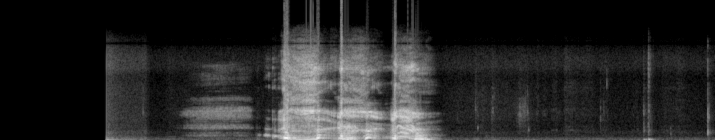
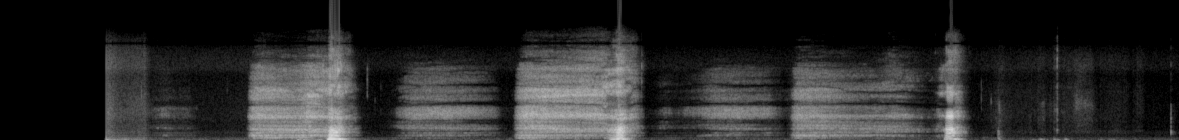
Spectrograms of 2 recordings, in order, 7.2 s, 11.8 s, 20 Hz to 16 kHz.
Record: {"cough_length": "7.2 s", "cough_amplitude": 26028, "cough_signal_mean_std_ratio": 0.34, "exhalation_length": "11.8 s", "exhalation_amplitude": 26027, "exhalation_signal_mean_std_ratio": 0.35, "survey_phase": "beta (2021-08-13 to 2022-03-07)", "age": "65+", "gender": "Male", "wearing_mask": "No", "symptom_none": true, "smoker_status": "Never smoked", "respiratory_condition_asthma": false, "respiratory_condition_other": false, "recruitment_source": "REACT", "submission_delay": "1 day", "covid_test_result": "Negative", "covid_test_method": "RT-qPCR", "influenza_a_test_result": "Unknown/Void", "influenza_b_test_result": "Unknown/Void"}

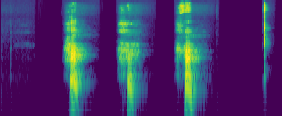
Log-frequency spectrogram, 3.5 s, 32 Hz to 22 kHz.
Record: {"exhalation_length": "3.5 s", "exhalation_amplitude": 12266, "exhalation_signal_mean_std_ratio": 0.24, "survey_phase": "beta (2021-08-13 to 2022-03-07)", "age": "65+", "gender": "Female", "wearing_mask": "No", "symptom_none": true, "smoker_status": "Ex-smoker", "respiratory_condition_asthma": false, "respiratory_condition_other": false, "recruitment_source": "REACT", "submission_delay": "1 day", "covid_test_result": "Negative", "covid_test_method": "RT-qPCR", "influenza_a_test_result": "Negative", "influenza_b_test_result": "Negative"}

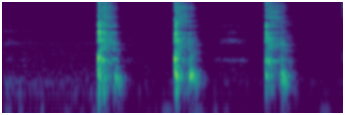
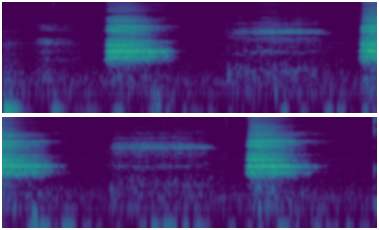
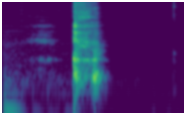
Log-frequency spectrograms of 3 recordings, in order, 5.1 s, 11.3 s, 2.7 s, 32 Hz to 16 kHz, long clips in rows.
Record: {"three_cough_length": "5.1 s", "three_cough_amplitude": 32768, "three_cough_signal_mean_std_ratio": 0.27, "exhalation_length": "11.3 s", "exhalation_amplitude": 15751, "exhalation_signal_mean_std_ratio": 0.46, "cough_length": "2.7 s", "cough_amplitude": 32768, "cough_signal_mean_std_ratio": 0.27, "survey_phase": "beta (2021-08-13 to 2022-03-07)", "age": "45-64", "gender": "Female", "wearing_mask": "No", "symptom_none": true, "smoker_status": "Ex-smoker", "respiratory_condition_asthma": false, "respiratory_condition_other": false, "recruitment_source": "REACT", "submission_delay": "2 days", "covid_test_result": "Negative", "covid_test_method": "RT-qPCR", "influenza_a_test_result": "Negative", "influenza_b_test_result": "Negative"}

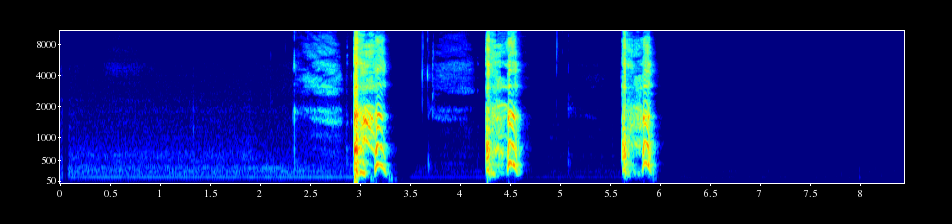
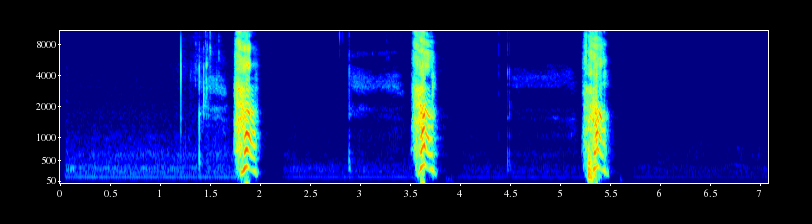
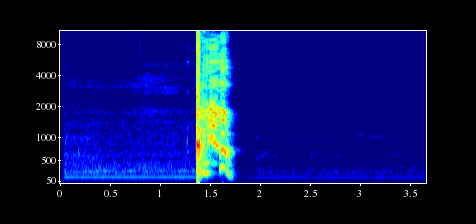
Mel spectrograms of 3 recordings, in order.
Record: {"three_cough_length": "8.4 s", "three_cough_amplitude": 32768, "three_cough_signal_mean_std_ratio": 0.22, "exhalation_length": "7.1 s", "exhalation_amplitude": 32768, "exhalation_signal_mean_std_ratio": 0.21, "cough_length": "3.7 s", "cough_amplitude": 32768, "cough_signal_mean_std_ratio": 0.2, "survey_phase": "beta (2021-08-13 to 2022-03-07)", "age": "45-64", "gender": "Female", "wearing_mask": "No", "symptom_none": true, "smoker_status": "Never smoked", "respiratory_condition_asthma": false, "respiratory_condition_other": false, "recruitment_source": "REACT", "submission_delay": "1 day", "covid_test_result": "Negative", "covid_test_method": "RT-qPCR"}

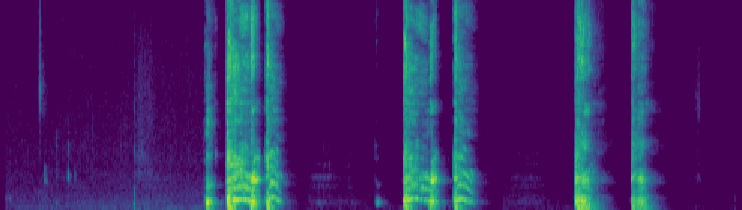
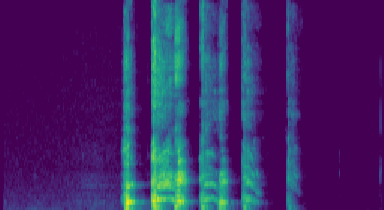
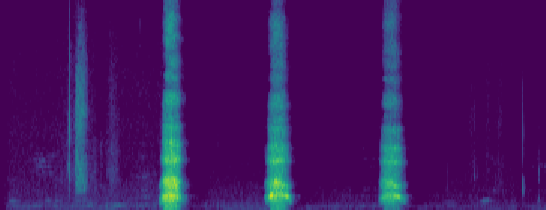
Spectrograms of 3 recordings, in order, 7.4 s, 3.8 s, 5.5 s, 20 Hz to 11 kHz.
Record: {"three_cough_length": "7.4 s", "three_cough_amplitude": 32047, "three_cough_signal_mean_std_ratio": 0.3, "cough_length": "3.8 s", "cough_amplitude": 32767, "cough_signal_mean_std_ratio": 0.28, "exhalation_length": "5.5 s", "exhalation_amplitude": 24421, "exhalation_signal_mean_std_ratio": 0.23, "survey_phase": "beta (2021-08-13 to 2022-03-07)", "age": "18-44", "gender": "Male", "wearing_mask": "No", "symptom_cough_any": true, "symptom_runny_or_blocked_nose": true, "symptom_sore_throat": true, "symptom_fatigue": true, "smoker_status": "Never smoked", "respiratory_condition_asthma": false, "respiratory_condition_other": false, "recruitment_source": "Test and Trace", "submission_delay": "-1 day", "covid_test_result": "Positive", "covid_test_method": "LFT"}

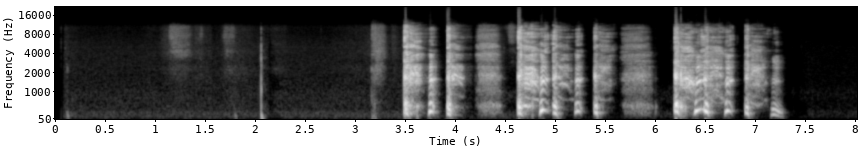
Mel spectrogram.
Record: {"cough_length": "8.0 s", "cough_amplitude": 32768, "cough_signal_mean_std_ratio": 0.33, "survey_phase": "beta (2021-08-13 to 2022-03-07)", "age": "45-64", "gender": "Female", "wearing_mask": "No", "symptom_cough_any": true, "symptom_runny_or_blocked_nose": true, "symptom_shortness_of_breath": true, "symptom_sore_throat": true, "symptom_abdominal_pain": true, "symptom_diarrhoea": true, "symptom_fatigue": true, "symptom_fever_high_temperature": true, "symptom_headache": true, "symptom_change_to_sense_of_smell_or_taste": true, "symptom_loss_of_taste": true, "smoker_status": "Current smoker (1 to 10 cigarettes per day)", "respiratory_condition_asthma": false, "respiratory_condition_other": false, "recruitment_source": "Test and Trace", "submission_delay": "2 days", "covid_test_result": "Positive", "covid_test_method": "LFT"}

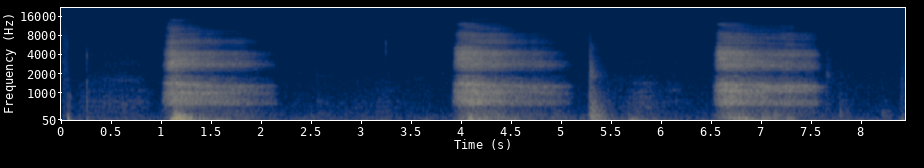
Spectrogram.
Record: {"exhalation_length": "8.4 s", "exhalation_amplitude": 946, "exhalation_signal_mean_std_ratio": 0.47, "survey_phase": "beta (2021-08-13 to 2022-03-07)", "age": "65+", "gender": "Female", "wearing_mask": "No", "symptom_none": true, "smoker_status": "Never smoked", "respiratory_condition_asthma": false, "respiratory_condition_other": false, "recruitment_source": "REACT", "submission_delay": "2 days", "covid_test_result": "Negative", "covid_test_method": "RT-qPCR", "influenza_a_test_result": "Unknown/Void", "influenza_b_test_result": "Unknown/Void"}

